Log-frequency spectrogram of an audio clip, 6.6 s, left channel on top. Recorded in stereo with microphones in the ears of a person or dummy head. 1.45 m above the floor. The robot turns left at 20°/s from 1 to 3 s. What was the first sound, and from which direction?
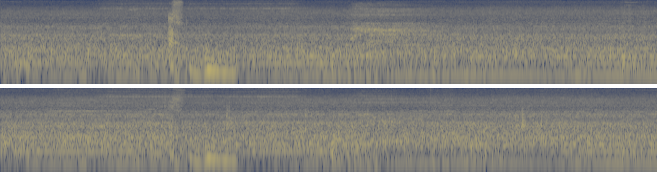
Breathing, 35° left (ahead or behind).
